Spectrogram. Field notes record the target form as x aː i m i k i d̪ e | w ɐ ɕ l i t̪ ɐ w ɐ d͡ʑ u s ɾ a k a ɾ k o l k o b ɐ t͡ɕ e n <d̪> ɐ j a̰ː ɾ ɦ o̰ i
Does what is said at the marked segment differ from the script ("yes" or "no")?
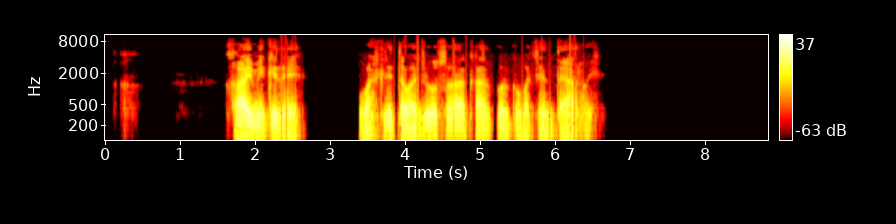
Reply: yes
